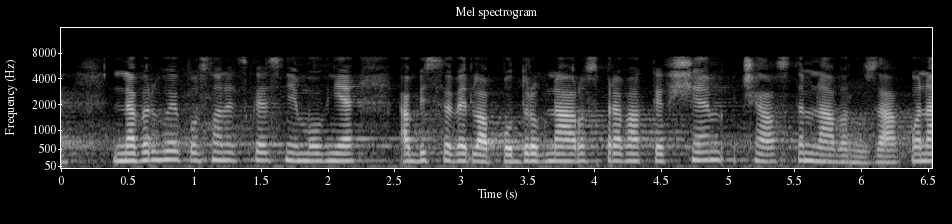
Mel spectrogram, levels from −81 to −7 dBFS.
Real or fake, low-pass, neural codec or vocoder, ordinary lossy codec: real; 7.2 kHz; none; MP3, 48 kbps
